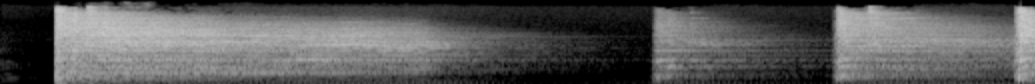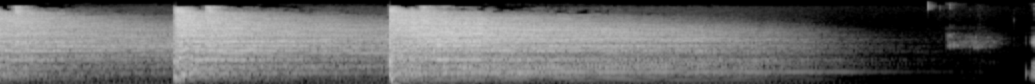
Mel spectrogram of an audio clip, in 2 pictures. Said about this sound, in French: Ensuite, on a les métaux, le triangle, le gong, les cloches à gogo, les cymbales, les cloches tubulaires. Voilà un extrait des cymbales.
